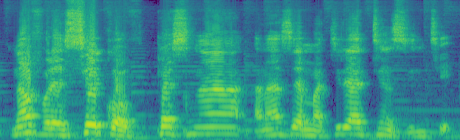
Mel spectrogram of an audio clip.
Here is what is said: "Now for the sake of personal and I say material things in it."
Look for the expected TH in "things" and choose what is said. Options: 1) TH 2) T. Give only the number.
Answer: 2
